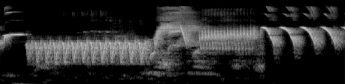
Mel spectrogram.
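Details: Lively canary with ngerek-style song to encourage silent canaries: a long low pulsed rolling trill, a sharp rising sweep into a buzzy high trill, then repeated falling whistles.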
